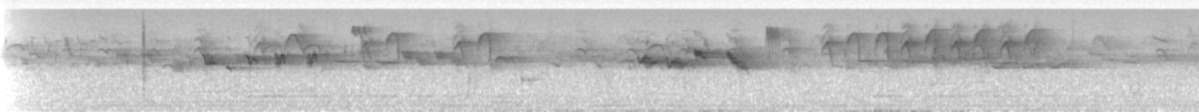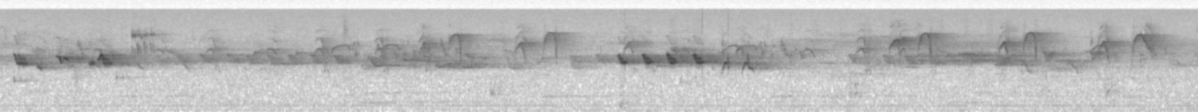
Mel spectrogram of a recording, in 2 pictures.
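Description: Small birds chirping in quick runs of short, high notes that come in clusters every few seconds, over a faint steady hum.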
